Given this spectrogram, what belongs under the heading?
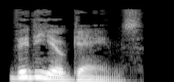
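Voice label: "video games" spoken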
